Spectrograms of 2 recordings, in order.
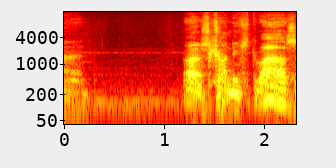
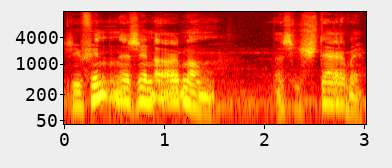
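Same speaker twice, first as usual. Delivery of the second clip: leise Angst; 5 semitones lower, 10 dB quieter than usual. Acted. Todesangst vor der Pistole.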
